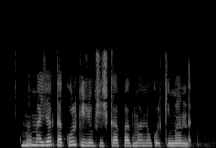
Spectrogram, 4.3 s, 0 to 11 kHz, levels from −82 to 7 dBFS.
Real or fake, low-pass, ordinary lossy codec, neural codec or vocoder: real; 7.2 kHz; MP3, 48 kbps; none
